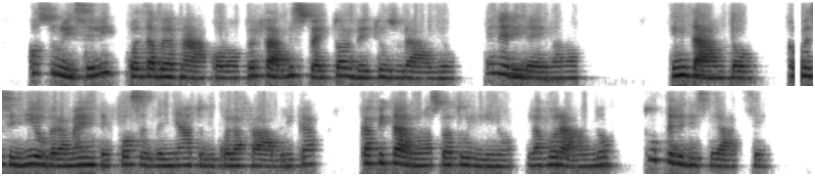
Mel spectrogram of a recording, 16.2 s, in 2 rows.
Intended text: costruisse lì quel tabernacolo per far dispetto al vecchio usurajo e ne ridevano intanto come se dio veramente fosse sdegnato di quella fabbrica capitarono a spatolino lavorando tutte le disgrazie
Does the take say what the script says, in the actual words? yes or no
yes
